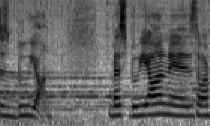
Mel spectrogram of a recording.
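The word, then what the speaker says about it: bouillon: Okay, I'm not supposed to pronounce the L's. Buon. Boule. Bullion. Bouan. I've never heard it say pronounced as booion.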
